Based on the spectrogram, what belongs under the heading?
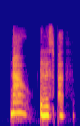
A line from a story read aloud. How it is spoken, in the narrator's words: I whisper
